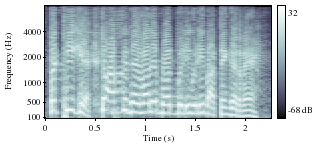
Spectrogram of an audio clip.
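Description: A male exam-prep teacher giving a lively classroom lecture, teasing his students and firing rhetorical questions at them. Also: high voice, rapid-fire.

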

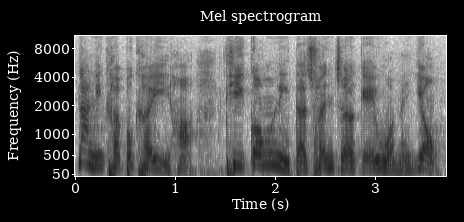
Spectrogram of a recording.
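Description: A woman's voice: mid-range voice, animated, moderate pace. A woman police officer explaining things in a casual TV talk-show way, dropping frequent "ha" tag particles. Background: background music.

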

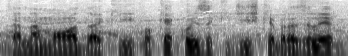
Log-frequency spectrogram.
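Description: A middle-aged Brazilian man talks quickly in a lowish voice with little pitch movement as he casually tours a large indoor swap meet. He records on a handheld phone camera amid a busy market crowd.

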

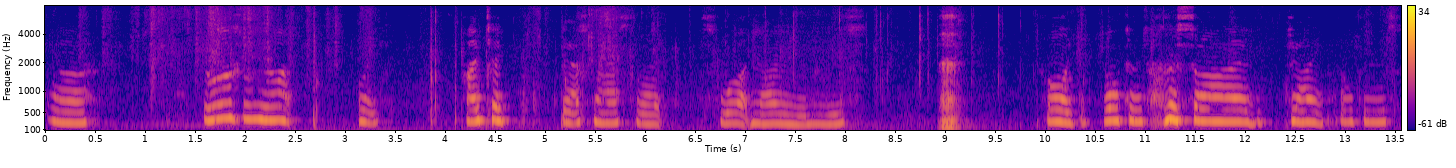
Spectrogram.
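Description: A woman speaks through a gas mask in a high voice, rambling excitedly about her gear with many fillers. Her words come at an unhurried pace, muffled by the mask, with a faint hiss of noise behind her. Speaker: vlogger. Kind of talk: casual show-and-tell.

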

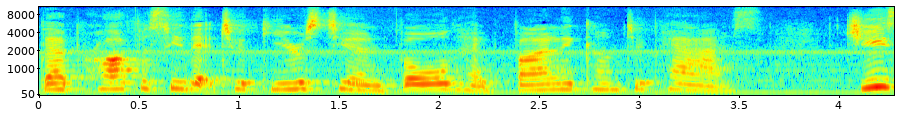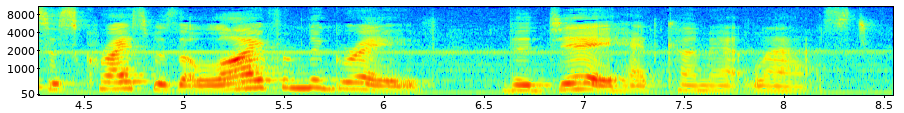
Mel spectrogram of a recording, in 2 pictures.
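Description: With a fairly high voice, a children's ministry puppet presenter in her fifties gives kids an enthusiastic devotional talk at home. The small room and arm's-length webcam yield a rough recording with a little hiss or hum.

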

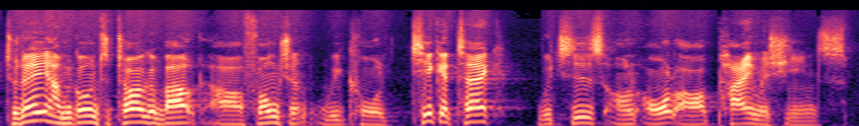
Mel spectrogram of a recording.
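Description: A welding specialist in his fifties walks through a product tutorial step by step, speaking plainly into a lapel mic. His fairly high-pitched voice is expressive and moves at a moderate pace.

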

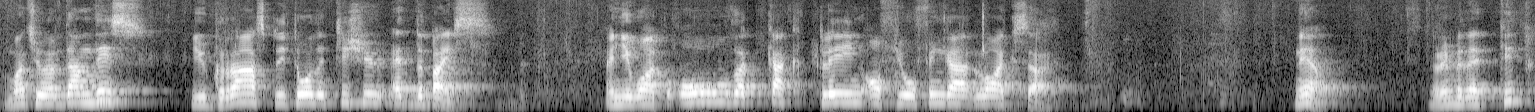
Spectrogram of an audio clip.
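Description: A gruff South African army sergeant barks his survival lesson at new troops, as a man puts him on for a joke. The voice sits fairly high and the delivery is clipped and commanding. It rings in an echoey room. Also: a little slow, long pauses, a little mellow. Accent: South African (put on). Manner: barking drill-sergeant commands.

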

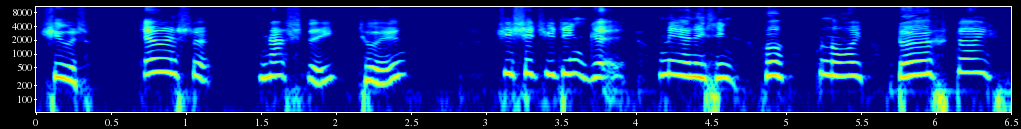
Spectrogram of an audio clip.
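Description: Squeaky ventriloquist dummy boy. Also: normal speed, fairly bright tone, no echo. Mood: cheeky, chatty. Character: cheeky young boy ventriloquist puppet. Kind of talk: comedy ventriloquist patter.

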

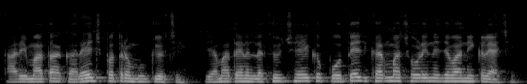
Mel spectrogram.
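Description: A man's voice: mid-range voice, level tone, brisk, darkish tone, natural voice. A man voicing a dismissive police officer who lectures a worried son, in a storybook narration.

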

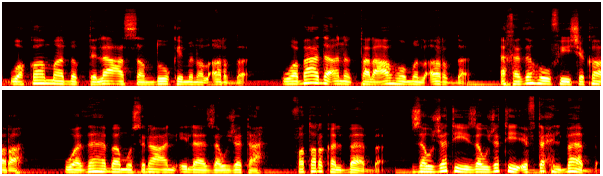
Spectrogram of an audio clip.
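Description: A man narrating a religious moral story in a steady, plain storytelling way, at times addressing listeners as friends. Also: medium pitch, a little fast, soft background music.

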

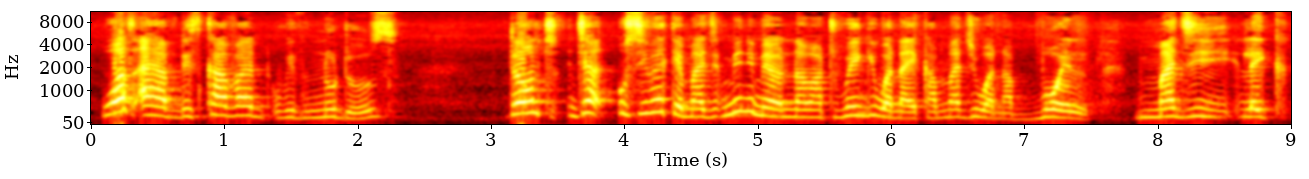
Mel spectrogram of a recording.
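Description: A woman in her thirties with a Kenyan accent, hosting a casual cooking demonstration in her home kitchen and chatting freely with viewers. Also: a little high. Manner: chatty, mixing English with Swahili phrases. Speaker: cooking show host. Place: bright home kitchen, indoors.

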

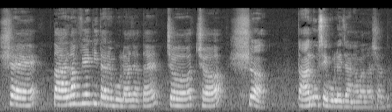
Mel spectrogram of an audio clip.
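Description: A woman's voice: on the high side, takes it slowly, echoey room, a little hiss or hum. A woman teacher with a Hindi accent giving a classroom lesson, patiently sounding out letters one by one. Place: school classroom.

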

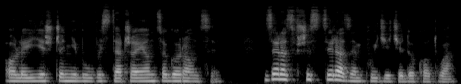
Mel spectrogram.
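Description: A woman voicing a rough, threatening gendarme, in an audiobook reading. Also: lowish voice, normal speed, darkish tone, lightly acted. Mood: gruff. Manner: gruff, threatening. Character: rough gruff police gendarme.

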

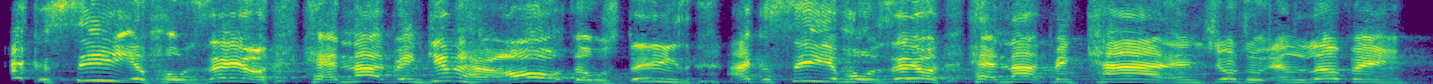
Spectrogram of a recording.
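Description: Over a video call webcam from a home room with window blinds, a middle-aged pastor preaches an impassioned sermon in a very high voice at normal speed. He swings from shouts to hushed near-whispers in a repetitive cadence, and the call audio has long reverb.

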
